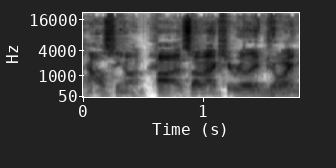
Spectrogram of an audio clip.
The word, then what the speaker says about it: HALCYON: How do you pronounce the product? Yeah, HALCYON.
